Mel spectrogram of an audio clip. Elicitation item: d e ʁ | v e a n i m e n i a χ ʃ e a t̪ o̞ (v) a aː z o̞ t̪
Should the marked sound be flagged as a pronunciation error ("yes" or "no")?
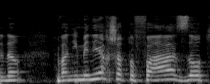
yes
